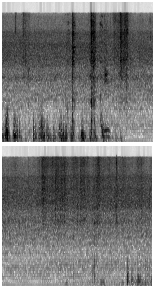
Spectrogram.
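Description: A person talking for the first two seconds or so, with two sharp clicks among the words, then a few seconds of steady low hum before talking resumes near the end.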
